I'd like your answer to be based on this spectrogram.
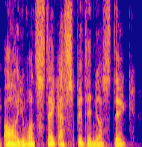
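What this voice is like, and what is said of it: Put-on Asian accent. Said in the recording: “make that accent? I mean, they did all have accents.”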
